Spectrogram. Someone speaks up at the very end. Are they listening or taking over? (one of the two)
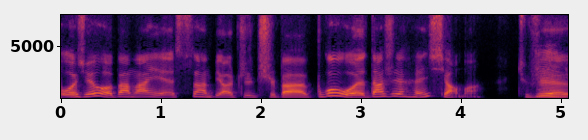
listening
